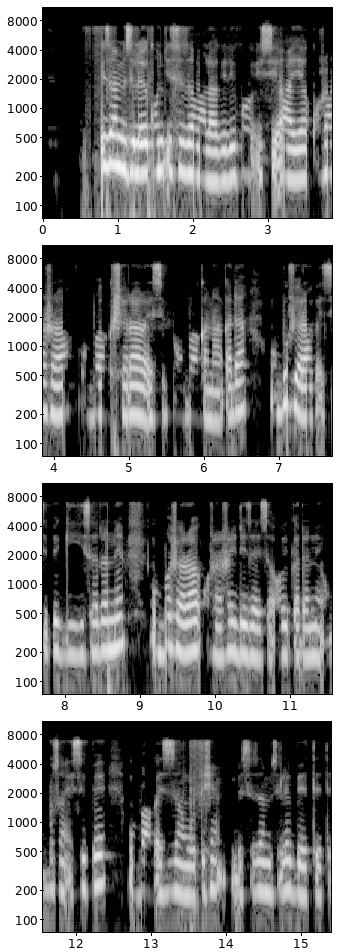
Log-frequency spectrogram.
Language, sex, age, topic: Gamo, female, 25-35, government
